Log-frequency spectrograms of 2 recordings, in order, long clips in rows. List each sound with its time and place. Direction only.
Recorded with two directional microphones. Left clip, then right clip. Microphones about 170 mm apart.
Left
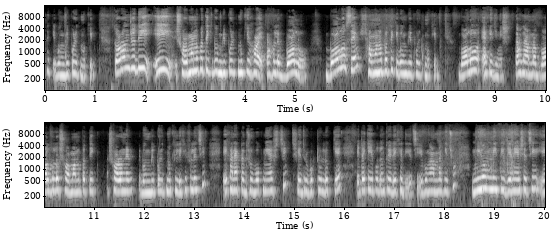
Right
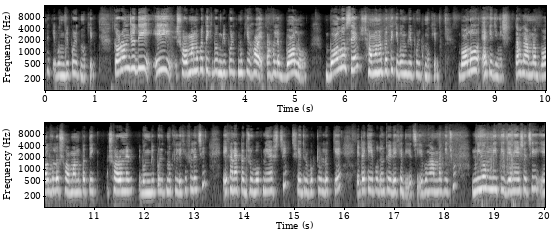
0.0 s speech: 10° right (ahead or behind)
1.4 s speech: 30° right (ahead or behind)
1.9 s speech: 5° right (ahead or behind)
2.1 s speech: 10° left (ahead or behind); by 5.1 s 10° right (ahead or behind)
5.6 s speech: 25° right (ahead or behind)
